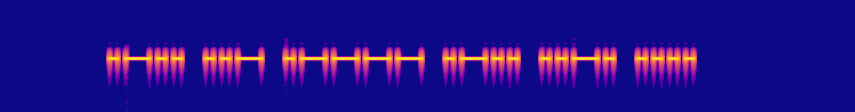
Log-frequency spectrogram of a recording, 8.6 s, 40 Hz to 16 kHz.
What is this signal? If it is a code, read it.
Morse code, heard as a keyed tone, about 15 wpm, 700 Hz. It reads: LU1LFH
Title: DXCC-100 Call Signs - 6 Characters - Repeated 3x - 15wpm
